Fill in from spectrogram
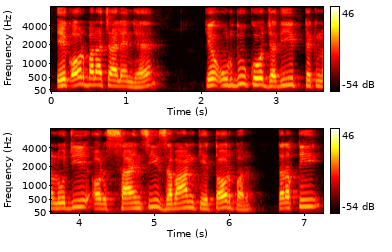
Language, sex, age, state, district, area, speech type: Urdu, male, 30-45, Bihar, Darbhanga, urban, spontaneous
